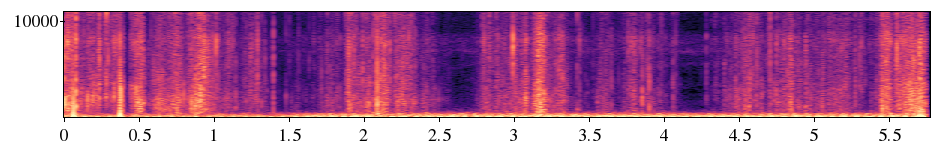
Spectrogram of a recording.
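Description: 1997 Jeep Grand Cherokee's 4.0 straight-six running at steady revs through an exhaust with no catalytic converter and a welded dual-chamber Flowmaster-style muffler, as the Jeep drives past. Scattered clicks on the microphone over it.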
